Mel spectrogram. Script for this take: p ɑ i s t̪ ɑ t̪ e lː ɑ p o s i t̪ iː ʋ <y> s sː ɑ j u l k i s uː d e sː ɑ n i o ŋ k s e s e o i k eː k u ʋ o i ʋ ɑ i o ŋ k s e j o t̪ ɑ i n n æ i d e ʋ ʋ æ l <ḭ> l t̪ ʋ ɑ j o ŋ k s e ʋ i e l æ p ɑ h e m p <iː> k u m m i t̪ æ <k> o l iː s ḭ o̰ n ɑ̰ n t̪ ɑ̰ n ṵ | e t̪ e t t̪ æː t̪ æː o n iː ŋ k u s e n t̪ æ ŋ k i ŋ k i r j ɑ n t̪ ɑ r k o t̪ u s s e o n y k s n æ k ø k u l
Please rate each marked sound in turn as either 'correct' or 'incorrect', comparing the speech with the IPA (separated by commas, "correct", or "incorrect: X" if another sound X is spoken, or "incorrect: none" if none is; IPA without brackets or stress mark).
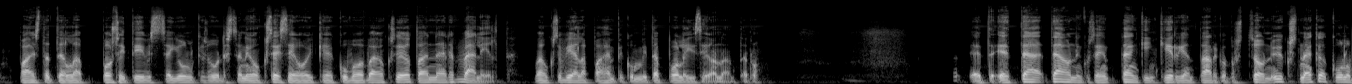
incorrect: i, correct, incorrect: i, incorrect: p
